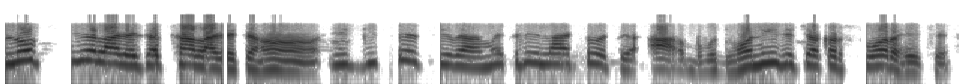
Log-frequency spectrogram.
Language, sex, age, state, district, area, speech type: Maithili, male, 18-30, Bihar, Saharsa, rural, conversation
